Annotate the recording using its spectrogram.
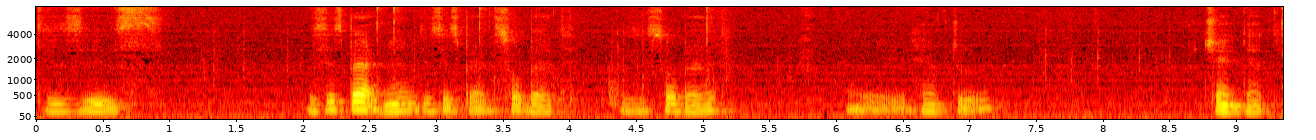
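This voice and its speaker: Speech in a Portuguese accent comes very slowly, with long, frequent pauses. Room echo is audible. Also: man. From Brazil. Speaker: economist, channel host. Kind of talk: informal explainer presenting data on screen. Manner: halting, frequent hesitations and restarts.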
